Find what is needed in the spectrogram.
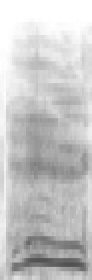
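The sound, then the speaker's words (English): A single sharp, voiced inhale, fairly loud, drawn in for under a second with a breathy hiss over a steady hum, as a person imitates the sound of an inhaler. “Like an inhaler.”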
